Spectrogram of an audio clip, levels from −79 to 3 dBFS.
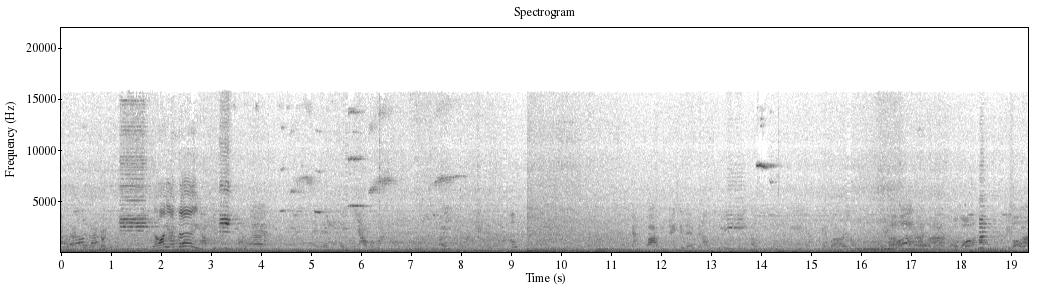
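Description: Lost LE Audio frames at 2.97, 5.70, 8.85, 10.56, 15.73 and 18.76 s, gaps of 22.5 to 67.5 ms. The decoder patches each one with a reused, sign-scrambled spectrum, so it comes out as a brief noisy smear.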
